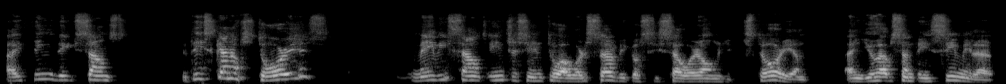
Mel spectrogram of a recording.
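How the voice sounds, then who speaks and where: A middle-aged man being interviewed, talking frankly in a halting, self-conscious way. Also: high-pitched, lively intonation. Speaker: interview guest. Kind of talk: casual interview chat.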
